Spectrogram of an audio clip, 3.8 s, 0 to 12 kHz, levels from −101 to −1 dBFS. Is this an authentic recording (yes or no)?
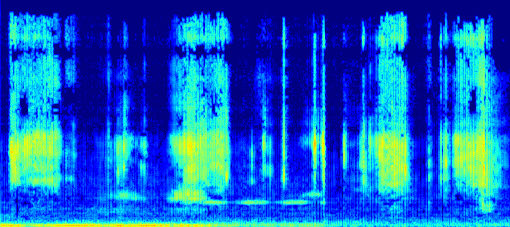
no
